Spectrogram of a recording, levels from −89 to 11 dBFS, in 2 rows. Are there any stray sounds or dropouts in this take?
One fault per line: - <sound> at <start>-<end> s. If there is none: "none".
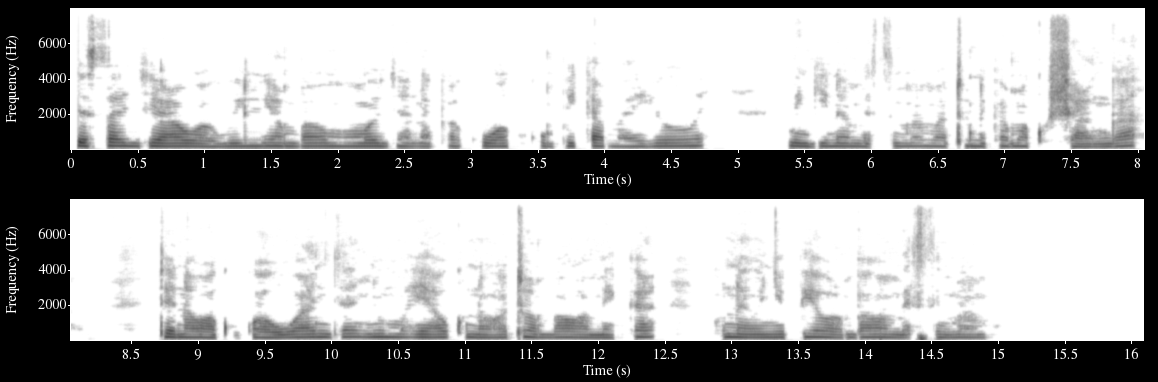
none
